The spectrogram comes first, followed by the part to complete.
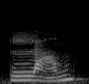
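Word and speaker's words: lamb: of these words climb we don't pronounce the b at the end crum lam and num okay so no b at the end we don't sound it at all okay now tricky consonants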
